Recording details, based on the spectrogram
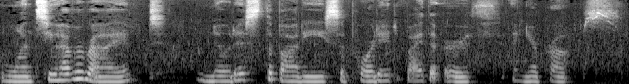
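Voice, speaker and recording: A woman guiding a slow meditation in a soft, breathy voice, often near a whisper, calm and soothing, with long pauses. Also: mid-range voice, low-quality recording. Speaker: yoga nidra guide.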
